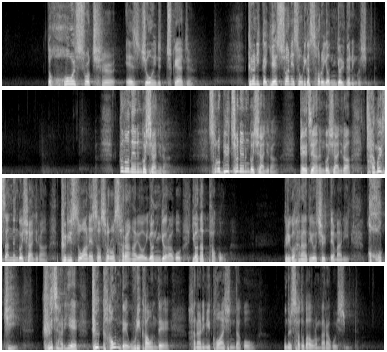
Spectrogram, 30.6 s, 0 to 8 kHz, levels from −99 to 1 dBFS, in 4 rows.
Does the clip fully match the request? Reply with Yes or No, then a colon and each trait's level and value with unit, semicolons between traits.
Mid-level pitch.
No: high, 195 Hz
